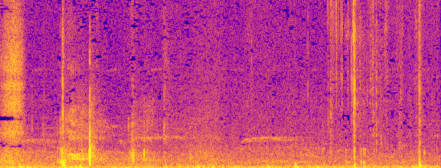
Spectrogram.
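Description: Low rumbling handling noise from a hand-held phone being moved around, with quiet rustling and a few light clicks and ticks, the sharpest about a second in. A faint thin high tone sounds briefly around the middle.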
